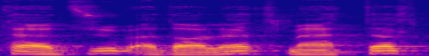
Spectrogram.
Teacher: burada bütün sözdə də vurğu son hecədir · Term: vurğu son hecəyə düşür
